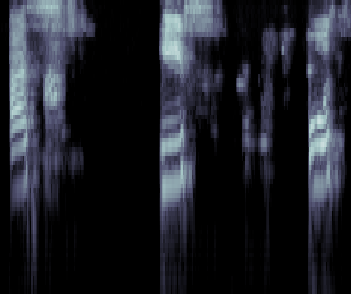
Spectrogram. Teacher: ketika sukun ya huruf sin ini dipanjangkan aliran suaranya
